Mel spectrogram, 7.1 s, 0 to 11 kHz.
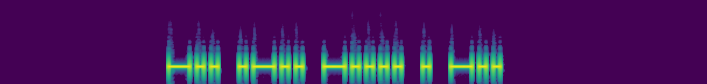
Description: Morse code, heard as a keyed tone, about 17 wpm, 700 Hz. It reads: DL6ED
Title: DXCC-100 Call Signs - 5 Characters - Repeated 2x - 17wpm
